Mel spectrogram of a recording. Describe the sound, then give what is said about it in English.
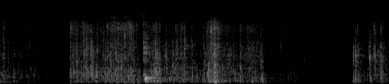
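A hand-painted sock being cut open, giving loud bursts of crinkly, rustling scratching separated by two short silences. “Currently cutting the sock open.”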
